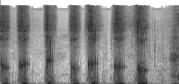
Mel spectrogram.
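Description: Pig oinks are strung together to carry a tune: about seven loud, close grunts in a steady, bouncy rhythm, each a short snorting burst with brief gaps between.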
